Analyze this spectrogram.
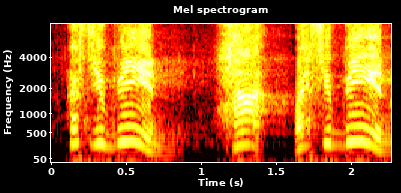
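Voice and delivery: English phrase. Shown as a demonstration.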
